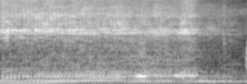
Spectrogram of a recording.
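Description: A motorcycle engine running steadily nearby, a low even engine note with no change in revs.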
